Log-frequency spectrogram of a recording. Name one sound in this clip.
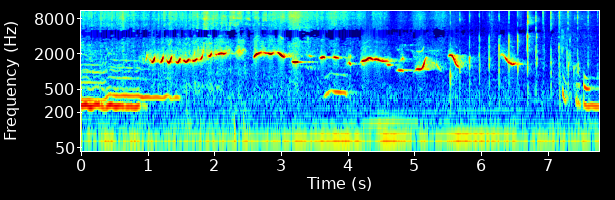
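A young woman whistles a lively tune over an online call.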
